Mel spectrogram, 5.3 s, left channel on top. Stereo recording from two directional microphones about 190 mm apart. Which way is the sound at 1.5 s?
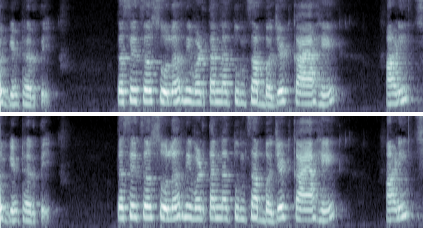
15° right (ahead or behind).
